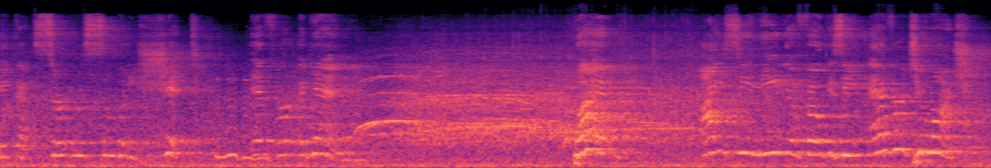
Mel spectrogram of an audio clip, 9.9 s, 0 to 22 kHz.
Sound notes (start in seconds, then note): 3.5 crowd cheers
